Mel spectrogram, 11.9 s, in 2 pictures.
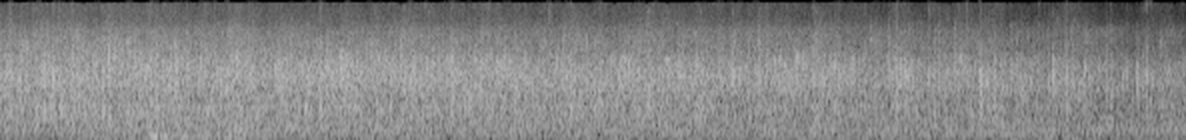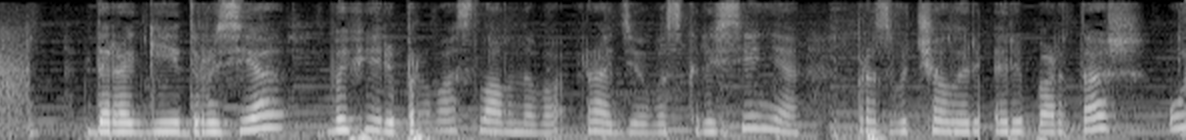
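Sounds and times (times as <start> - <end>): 
audience applause: 0.0 - 6.1
speech: 6.4 - 11.8.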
